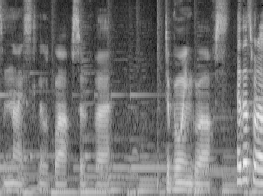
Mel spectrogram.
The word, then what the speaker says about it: De Bruijn: They're called De Bruijn sequences. – De Bruijn? – Brown is spelled... Yeah. – B-R-U-I-J-N. – Yes, that's it. – That's what they're called, eh? De Bruijn sequences.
